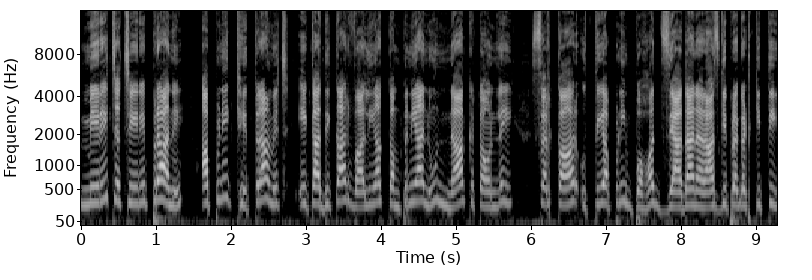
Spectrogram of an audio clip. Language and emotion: Punjabi, angry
